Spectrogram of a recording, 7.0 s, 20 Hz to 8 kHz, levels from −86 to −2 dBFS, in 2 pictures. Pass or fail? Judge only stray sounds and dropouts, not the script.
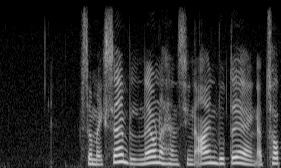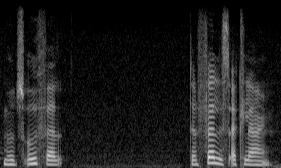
pass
